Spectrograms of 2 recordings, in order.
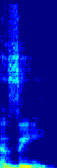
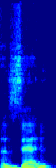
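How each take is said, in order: First: The letter name is said the American way. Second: The letter name is said the non-American way.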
